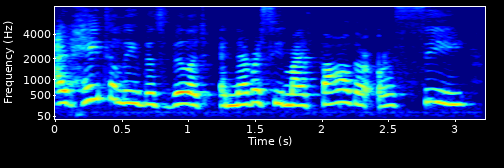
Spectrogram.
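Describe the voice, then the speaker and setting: A gentle young woman musing about home in a soft, wistful tone, as a woman reads her aloud. Fairly high and unhurried. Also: fairly even intonation, lightly acted.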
